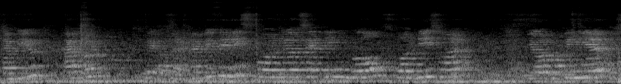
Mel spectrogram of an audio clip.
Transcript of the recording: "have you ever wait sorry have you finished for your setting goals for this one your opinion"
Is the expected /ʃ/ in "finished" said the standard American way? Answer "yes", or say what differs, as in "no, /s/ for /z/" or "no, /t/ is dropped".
no, /s/ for /ʃ/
